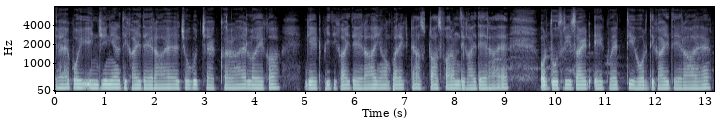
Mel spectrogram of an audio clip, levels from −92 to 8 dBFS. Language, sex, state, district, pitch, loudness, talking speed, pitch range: Hindi, male, Uttar Pradesh, Shamli, 120 Hz, -19 LUFS, 180 wpm, 115-125 Hz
